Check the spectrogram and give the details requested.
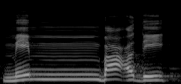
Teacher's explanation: یہاں نون ساکن کے بعد حرف با آ رہا ہے، اس وجہ سے نون ساکن کی آواز کو میم کی آواز میں بدلا جا رہا ہے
